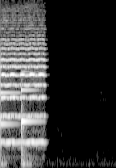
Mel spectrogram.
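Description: Sampled piano and violin played together by a Tone.js browser app, a short riff with the violin holding a note. One more note is struck about half a second in, and the music cuts off just under a second in.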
